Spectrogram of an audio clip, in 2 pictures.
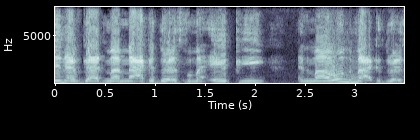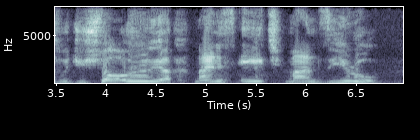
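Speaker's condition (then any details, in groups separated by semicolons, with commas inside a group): No condition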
